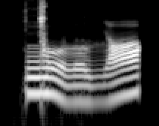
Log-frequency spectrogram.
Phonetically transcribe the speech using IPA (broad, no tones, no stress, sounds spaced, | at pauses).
ŋ͡ǀ o l o l ʎ ɑ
